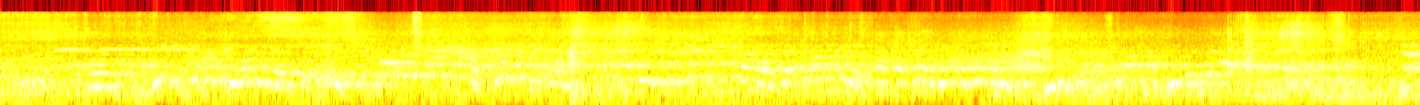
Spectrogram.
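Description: A motorbike engine revs loudly, rising and falling again and again.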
